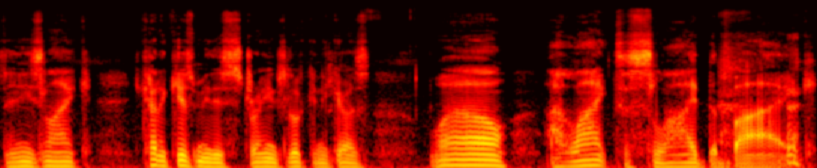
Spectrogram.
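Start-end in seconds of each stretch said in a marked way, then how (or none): 2.9-5.4 put-on drawn-out clumsy Kentucky accent. Retelling a talk with a rider who answered him, bad Kentucky accent. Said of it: "my Kentucky accent sucks".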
